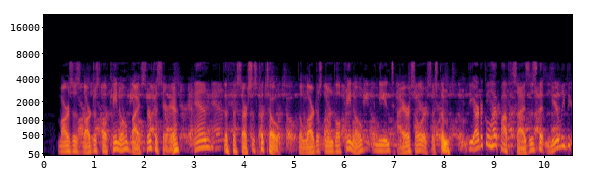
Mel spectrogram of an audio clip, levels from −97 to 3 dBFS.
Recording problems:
echo of what is said; strong; throughout; 330 ms later, 10 dB below the speech
high frequencies cut off; noticeable; nothing above 6 kHz

